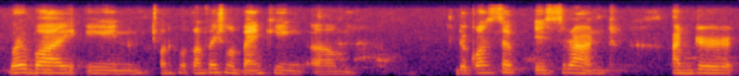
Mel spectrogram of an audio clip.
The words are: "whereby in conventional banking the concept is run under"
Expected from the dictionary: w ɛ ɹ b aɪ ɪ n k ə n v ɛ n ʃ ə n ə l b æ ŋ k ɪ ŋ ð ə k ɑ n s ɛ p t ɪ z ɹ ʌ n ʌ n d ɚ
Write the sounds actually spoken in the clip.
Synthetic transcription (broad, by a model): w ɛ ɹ b aɪ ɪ n k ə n f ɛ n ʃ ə n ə l b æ ŋ k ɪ ŋ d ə k ɑ n s ɛ p t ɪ s ɹ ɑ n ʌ n d ɚ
